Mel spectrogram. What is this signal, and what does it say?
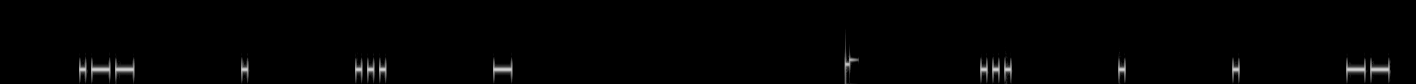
Morse code, heard as a keyed tone, about 20 wpm, spaced as for 7 wpm, 700 Hz. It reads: WEST SEEM
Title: 6x Character Spacing - Top 500 Words - 20wpm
